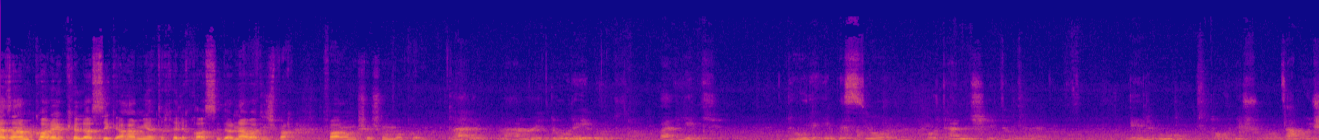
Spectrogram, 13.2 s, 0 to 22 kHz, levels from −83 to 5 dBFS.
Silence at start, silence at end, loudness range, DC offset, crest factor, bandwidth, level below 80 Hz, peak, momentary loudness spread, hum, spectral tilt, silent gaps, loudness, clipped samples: 0 s; 0 s; 14 LU; under 0.1%; 24 dB; 19 kHz; -64 dBFS; -2 dBFS; 21 LU; none; -5.5 dB/octave; none; -25 LUFS; under 0.1%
